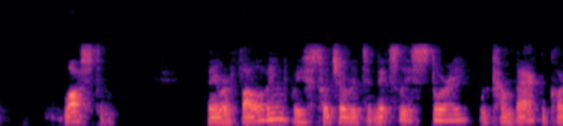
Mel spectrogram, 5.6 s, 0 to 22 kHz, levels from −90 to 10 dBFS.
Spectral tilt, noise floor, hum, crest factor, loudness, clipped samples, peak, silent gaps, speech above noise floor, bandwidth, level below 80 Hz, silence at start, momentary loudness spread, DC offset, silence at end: -7.5 dB/octave; -76 dBFS; none; 24 dB; -28 LUFS; under 0.1%; -6 dBFS; none; 48 dB; 6.2 kHz; -58 dBFS; 0.65 s; 12 LU; under 0.1%; 0 s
